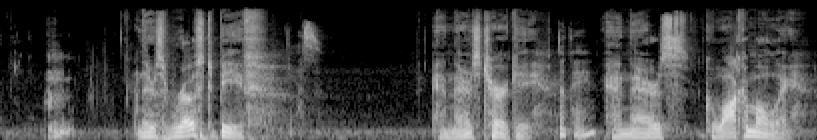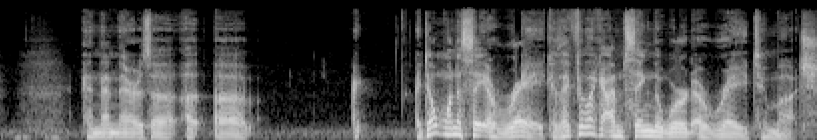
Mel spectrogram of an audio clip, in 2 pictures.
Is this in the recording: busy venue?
no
